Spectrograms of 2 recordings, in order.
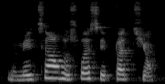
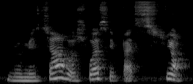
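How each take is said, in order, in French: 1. Le 'ti' se prononce avec un son t. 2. Le 'ti' se prononce avec un son s. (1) "Est-ce qu'on dit un patient?" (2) "Non, ... Donc c'est prononcé si-en"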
